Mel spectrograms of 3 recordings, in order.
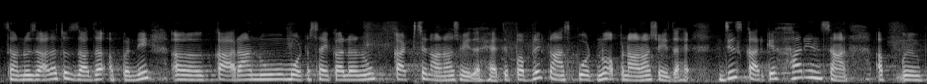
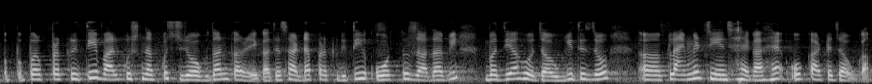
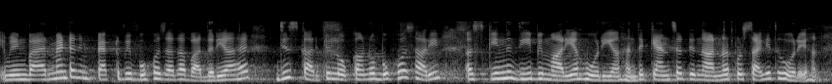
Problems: none marked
